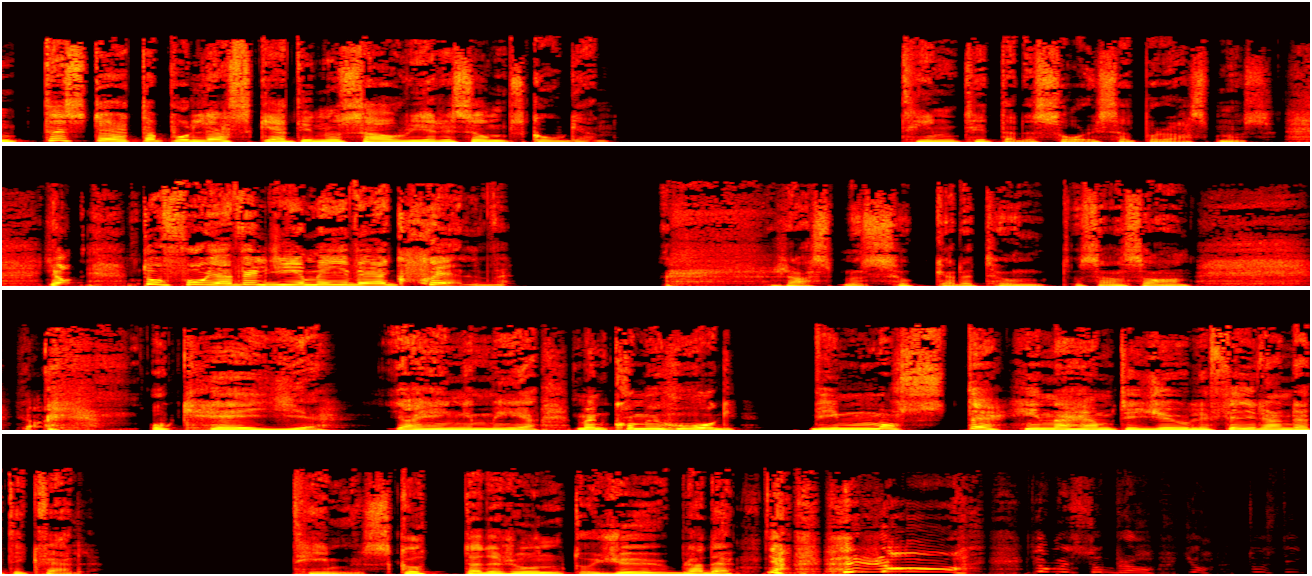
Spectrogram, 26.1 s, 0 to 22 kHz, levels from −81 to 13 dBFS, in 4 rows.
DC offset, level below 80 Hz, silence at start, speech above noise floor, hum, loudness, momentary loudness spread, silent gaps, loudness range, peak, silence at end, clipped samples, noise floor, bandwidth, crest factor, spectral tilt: under 0.1%; -56 dBFS; 0 s; over 73 dB; none; -18 LUFS; 13 LU; none; 7 LU; 0 dBFS; 0.85 s; under 0.1%; under -90 dBFS; 17 kHz; 18 dB; -4.5 dB/octave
